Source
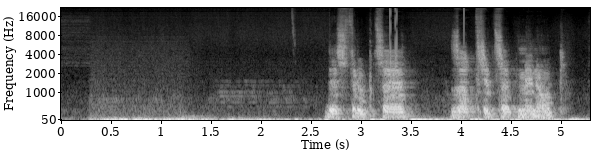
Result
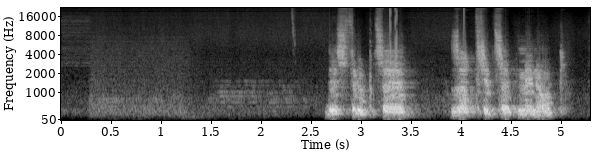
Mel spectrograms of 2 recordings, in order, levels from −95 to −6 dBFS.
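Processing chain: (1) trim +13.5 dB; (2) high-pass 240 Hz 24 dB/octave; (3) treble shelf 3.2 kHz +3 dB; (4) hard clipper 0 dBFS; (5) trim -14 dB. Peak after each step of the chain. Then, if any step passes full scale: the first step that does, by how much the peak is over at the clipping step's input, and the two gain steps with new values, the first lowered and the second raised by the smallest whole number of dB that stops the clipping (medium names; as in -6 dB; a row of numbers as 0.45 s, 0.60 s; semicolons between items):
+5.0 dBFS, +6.0 dBFS, +6.5 dBFS, 0.0 dBFS, -14.0 dBFS; step 1, 6.5 dB; step 1 +6.5 dB, step 5 -7 dB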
